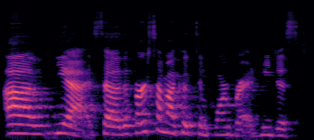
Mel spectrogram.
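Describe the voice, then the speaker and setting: A woman in her thirties from Alabama with a Southern accent, telling stories as a podcast guest in an animated way, laughing often. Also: a little high, moderate pace, echoey room, poor audio. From Montgomery, Alabama. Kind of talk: casual interview chat.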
